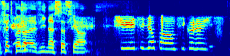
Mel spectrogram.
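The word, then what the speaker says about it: Nastassja: Bonjour Nastasia. Bonjour. Je prononce bien votre prénom?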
